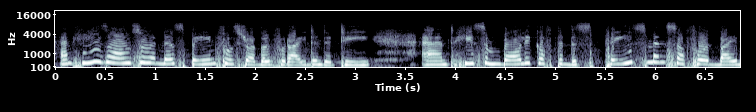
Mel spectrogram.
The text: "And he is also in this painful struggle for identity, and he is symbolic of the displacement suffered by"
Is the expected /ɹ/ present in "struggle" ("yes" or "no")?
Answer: yes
